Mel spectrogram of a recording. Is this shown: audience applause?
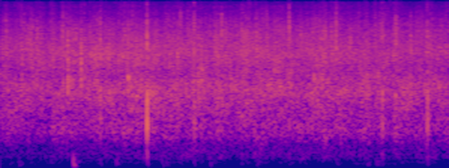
yes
